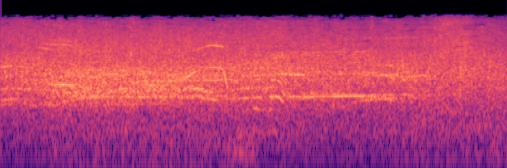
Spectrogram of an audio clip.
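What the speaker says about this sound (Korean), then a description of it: "크게 박수 한번 해주시면" A crowd at a testimony event applauds loudly to welcome Nick, with sustained clapping, cheers and scattered whoops forming one steady, full roar.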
